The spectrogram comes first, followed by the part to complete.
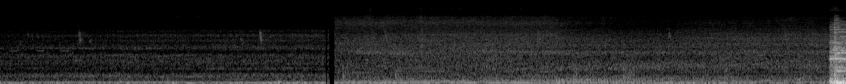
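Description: Low, steady rumble of a car and its tyres as a white SUV pulls away down a concrete lane, with an abrupt cut about three seconds in.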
